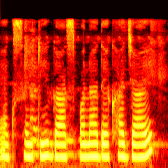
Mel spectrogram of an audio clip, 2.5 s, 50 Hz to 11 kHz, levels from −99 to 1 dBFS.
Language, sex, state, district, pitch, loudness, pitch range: Bengali, female, West Bengal, Cooch Behar, 210 Hz, -13 LUFS, 205-215 Hz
